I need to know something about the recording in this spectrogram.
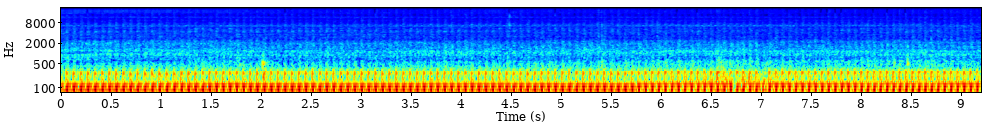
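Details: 1998 Honda 300 4x4 ATV, sitting for years, running after a Honda Foreman 450 carburetor was installed and the gas tank vented; single cylinder thumps in a steady, even beat at idle, no misfires or stumbles, no smoke. Normal running; later stalled, CDI suspected.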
